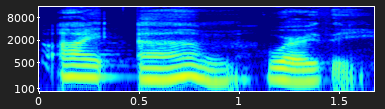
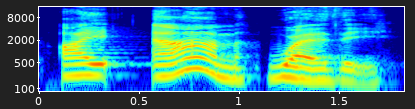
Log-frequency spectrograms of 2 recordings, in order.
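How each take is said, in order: First: It is said calmly and deeply, from the belly. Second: It is said with fiery, intense energy. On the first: "more calm, more from the belly" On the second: "Maybe more fiery"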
